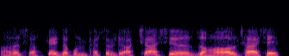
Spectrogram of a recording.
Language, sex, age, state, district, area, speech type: Kashmiri, male, 60+, Jammu and Kashmir, Srinagar, urban, conversation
